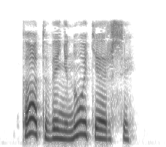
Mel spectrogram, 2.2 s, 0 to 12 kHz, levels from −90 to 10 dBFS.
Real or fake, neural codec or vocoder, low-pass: real; none; 7.2 kHz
